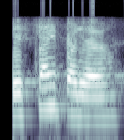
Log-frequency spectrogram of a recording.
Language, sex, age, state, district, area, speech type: Sindhi, female, 60+, Maharashtra, Thane, urban, conversation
